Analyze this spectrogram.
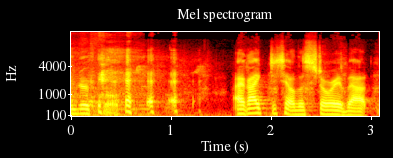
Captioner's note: laughing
